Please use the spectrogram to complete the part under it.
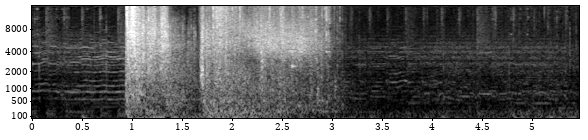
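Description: A special-attack sound effect from a fighting video game: a sudden loud whooshing blast, a second surge moments later, then a long fading rush over a faint tonal background.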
